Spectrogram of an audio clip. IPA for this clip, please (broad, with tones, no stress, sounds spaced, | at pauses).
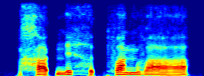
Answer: x a˨˩ k̚ ŋ e˨˦ h ə˨˩ t̚ f a˧ ŋ v aː˧˩˨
